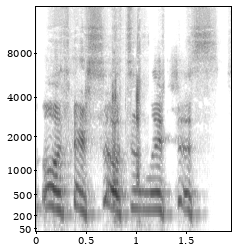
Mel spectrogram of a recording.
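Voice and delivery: mock savoring Aunt May.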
